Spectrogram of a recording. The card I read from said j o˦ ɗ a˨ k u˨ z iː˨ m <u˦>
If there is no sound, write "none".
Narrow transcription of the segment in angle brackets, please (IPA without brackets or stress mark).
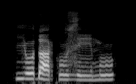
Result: u˦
